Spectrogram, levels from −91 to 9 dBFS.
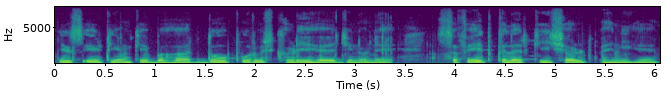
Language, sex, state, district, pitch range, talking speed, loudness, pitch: Hindi, male, Himachal Pradesh, Shimla, 155-170 Hz, 150 wpm, -15 LUFS, 165 Hz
